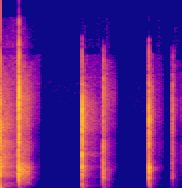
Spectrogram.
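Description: Hand claps from a song, five or six sharp, dry, isolated claps in quick irregular succession, loud and close with silence between them.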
